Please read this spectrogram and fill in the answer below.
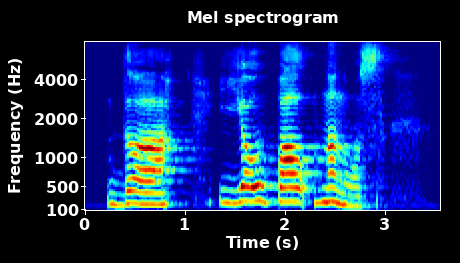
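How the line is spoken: Laughing. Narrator (Russian): засмеялся Славик

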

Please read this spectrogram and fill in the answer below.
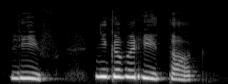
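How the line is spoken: Wife exclaiming, voice breaking. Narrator (Russian): воскликнула его жена, и ее голос сорвался

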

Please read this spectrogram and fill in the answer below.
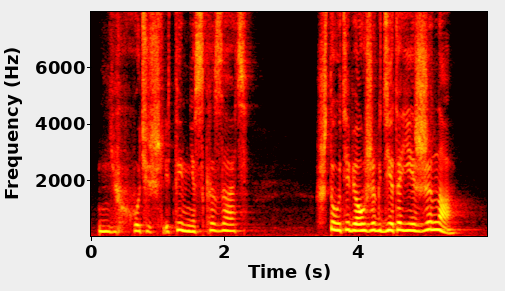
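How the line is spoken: Groaning. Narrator (Russian): простонал он

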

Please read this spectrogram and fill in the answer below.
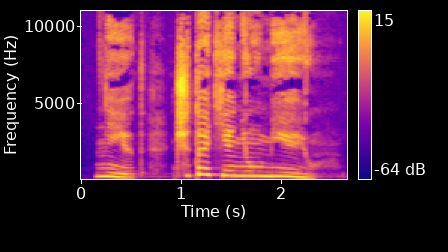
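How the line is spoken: Sighing. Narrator (Russian): вздохнул Василь

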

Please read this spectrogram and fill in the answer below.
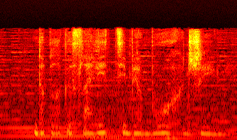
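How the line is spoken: Whispered. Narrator (Russian): прошептала

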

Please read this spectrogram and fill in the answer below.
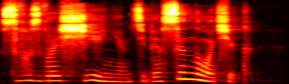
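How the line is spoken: Gentle, affectionate. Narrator (Russian): ласково сказала она

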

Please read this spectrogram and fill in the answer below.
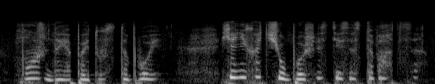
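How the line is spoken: Frightened near-whisper. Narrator (Russian): мальчик выглядел тоже очень испуганным и сказал почти шепотом

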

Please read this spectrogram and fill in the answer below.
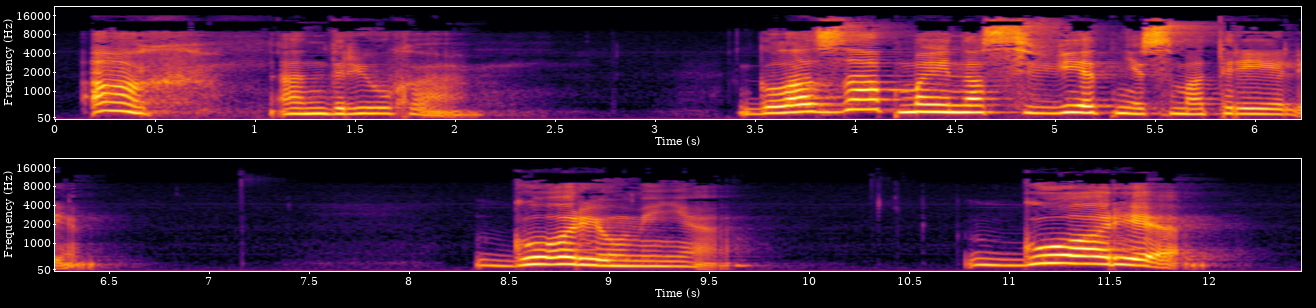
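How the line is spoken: Heavy sigh, tearful grief. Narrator (Russian): Дед Степан тяжело вздохнул, и в глазах его засверкала влага

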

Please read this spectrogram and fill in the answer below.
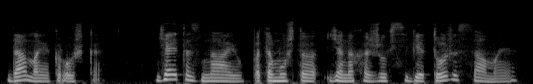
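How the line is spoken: Gentle fatherly reply. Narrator (Russian): мягко ответил отец

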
